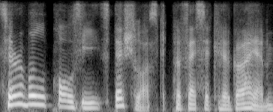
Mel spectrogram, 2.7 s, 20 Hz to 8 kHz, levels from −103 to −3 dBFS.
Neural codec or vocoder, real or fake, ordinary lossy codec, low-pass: codec, 16 kHz in and 24 kHz out, 0.6 kbps, FireRedTTS-2 codec; fake; Opus, 24 kbps; 7.2 kHz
